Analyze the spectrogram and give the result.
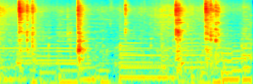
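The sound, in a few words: finely chopped garlic cooking in a pan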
